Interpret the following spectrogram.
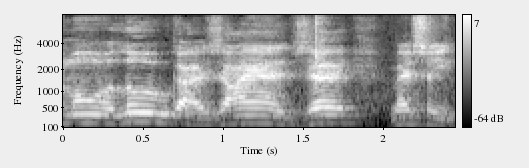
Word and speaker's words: Jian: This week on Moon with Louie, we got Jian and Jay. Make sure you tap in and stay tuned. So I said it right? Yeah, Jian and Jay, you got it.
